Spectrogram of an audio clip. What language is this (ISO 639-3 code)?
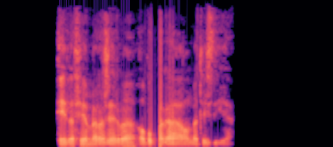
cat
